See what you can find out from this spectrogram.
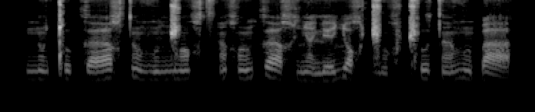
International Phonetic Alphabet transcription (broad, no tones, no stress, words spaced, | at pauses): nõǃukɐːχtõ vũŋ͡ǁɔ̃χt͡sʼɐ̃χ ũkɐːχ ʎãlʲɐʎɔχ ɡ͡ǁũχǁutɐ̃vũ ɓa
